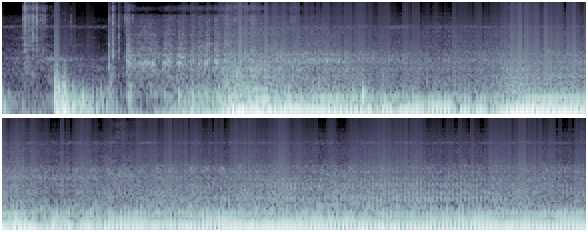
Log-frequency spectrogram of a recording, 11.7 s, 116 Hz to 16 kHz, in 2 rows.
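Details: MK7 2015+ VW GTI just fitted with an OEM RS3/TTRS low pressure fuel pump on a Skunkwerks harness; just before, no prime was heard and fuel pressure read low. It cranks briefly, catches and settles into a steady, even low idle.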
